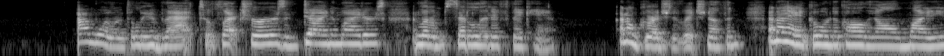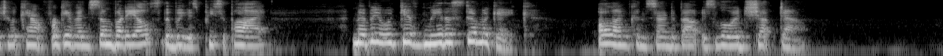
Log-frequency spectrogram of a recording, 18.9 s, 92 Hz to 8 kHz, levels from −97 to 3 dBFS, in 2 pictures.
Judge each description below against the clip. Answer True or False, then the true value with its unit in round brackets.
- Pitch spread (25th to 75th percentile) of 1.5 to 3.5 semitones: True (2.9 semitones)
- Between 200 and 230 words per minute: False (185 wpm)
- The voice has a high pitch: True (225 Hz)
